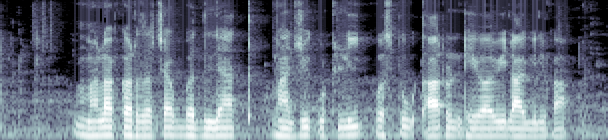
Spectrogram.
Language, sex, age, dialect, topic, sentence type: Marathi, male, 18-24, Standard Marathi, banking, question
